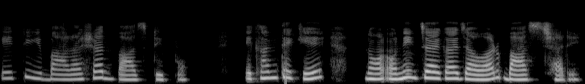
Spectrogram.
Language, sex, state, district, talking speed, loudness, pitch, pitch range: Bengali, female, West Bengal, North 24 Parganas, 135 wpm, -23 LUFS, 250 Hz, 225-285 Hz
